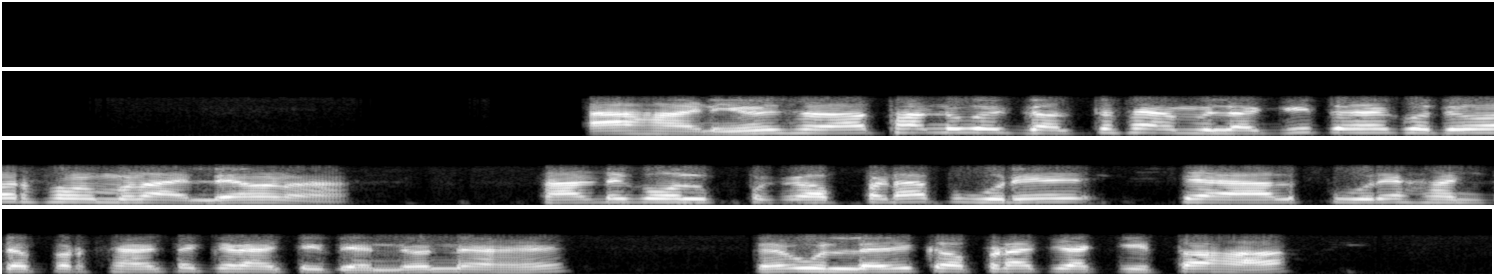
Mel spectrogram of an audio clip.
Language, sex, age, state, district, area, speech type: Dogri, male, 18-30, Jammu and Kashmir, Samba, urban, conversation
